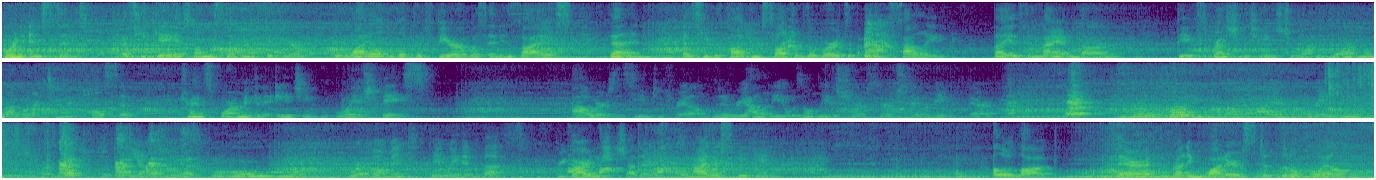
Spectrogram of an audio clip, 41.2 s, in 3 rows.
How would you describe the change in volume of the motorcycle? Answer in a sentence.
The loudness of the motorcycle goes down, then up.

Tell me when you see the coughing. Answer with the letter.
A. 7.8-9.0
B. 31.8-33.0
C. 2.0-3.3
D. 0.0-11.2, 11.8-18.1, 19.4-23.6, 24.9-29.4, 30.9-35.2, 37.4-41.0
A.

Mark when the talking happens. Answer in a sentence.
The talking can be heard from 0.0 to 11.2 s, from 11.8 to 18.1 s, from 19.4 to 23.6 s, from 24.9 to 29.4 s, from 30.9 to 35.2 s and from 37.4 to 41.0 s.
